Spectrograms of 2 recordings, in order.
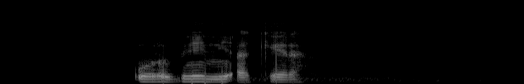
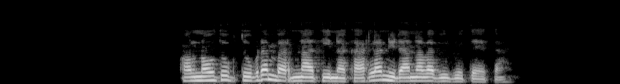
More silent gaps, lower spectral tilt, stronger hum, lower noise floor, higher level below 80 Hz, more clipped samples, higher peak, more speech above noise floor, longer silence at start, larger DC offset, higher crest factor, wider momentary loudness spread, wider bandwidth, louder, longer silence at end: neither; second, -5 dB/octave vs -10.5 dB/octave; neither; second, -82 dBFS vs -87 dBFS; second, -74 dBFS vs -56 dBFS; neither; second, -26 dBFS vs -2 dBFS; second, 43 dB vs 74 dB; second, 1.35 s vs 1.8 s; neither; about the same, 18 dB vs 14 dB; second, 7 LU vs 10 LU; first, 7.6 kHz vs 5.2 kHz; second, -40 LUFS vs -14 LUFS; first, 2.2 s vs 1.1 s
